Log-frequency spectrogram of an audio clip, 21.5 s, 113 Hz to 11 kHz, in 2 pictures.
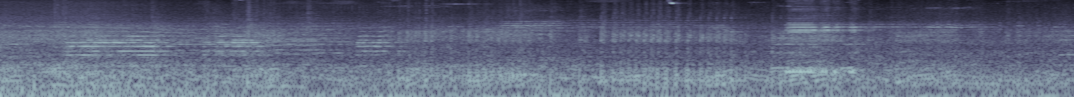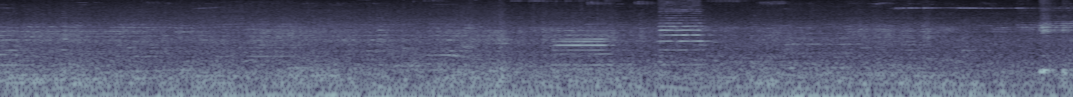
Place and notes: Recorded on may 1st 2012 about 1.30pm. Sitting in a cab within traffic jam. Honking, motorcycle driving between the cars, running engine of the cab. Zoom H4N internal mircrophones.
